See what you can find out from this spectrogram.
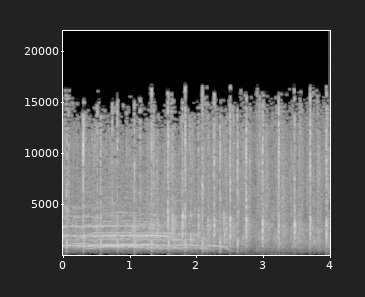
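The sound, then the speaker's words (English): Audience applause and cheering as two guests are welcomed on stage with a standing ovation: many sharp claps throughout, with sustained voiced cheers and whoops in the first half that fade out, leaving scattered claps. “For those of you listening at home, standing ovation for Kim and Ed.”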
